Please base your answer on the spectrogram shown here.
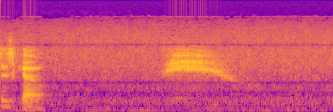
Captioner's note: whistle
